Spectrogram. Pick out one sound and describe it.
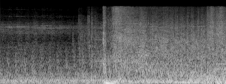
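A rocket launcher fires with a sharp blast.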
